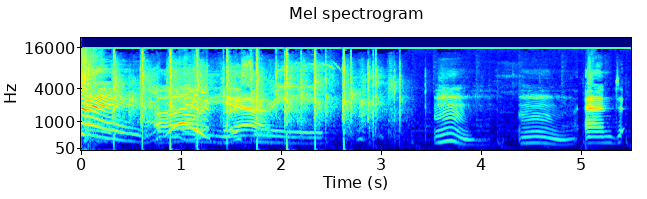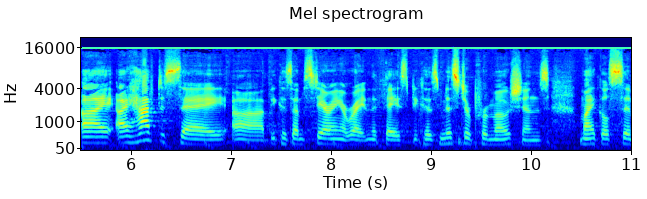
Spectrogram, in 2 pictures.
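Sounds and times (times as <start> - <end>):
applause: 0.0 - 3.4
speech: 5.4 - 10.9.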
